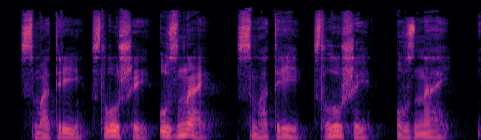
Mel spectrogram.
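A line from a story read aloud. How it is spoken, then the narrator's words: Chorus of voices, hot whisper. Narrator (Russian): хор любопытных голосов, кружа голову, жарко шепнул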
